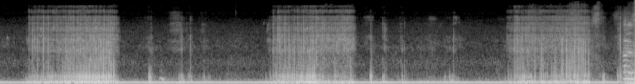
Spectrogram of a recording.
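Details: Boxer puppies napping: three slow, rough snores, each about a second long, over a steady electrical hum; a sleeping puppy snoring.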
